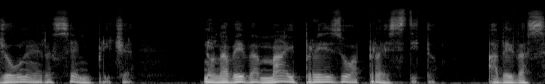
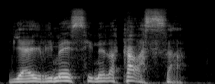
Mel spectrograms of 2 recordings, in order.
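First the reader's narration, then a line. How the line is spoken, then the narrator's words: Shouting. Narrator (Italian): gridò Morris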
